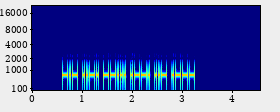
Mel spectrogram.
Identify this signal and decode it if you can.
Morse code, heard as a keyed tone, about 34 wpm, 700 Hz. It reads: KF7PUJ
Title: USA Call Signs 35wpm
